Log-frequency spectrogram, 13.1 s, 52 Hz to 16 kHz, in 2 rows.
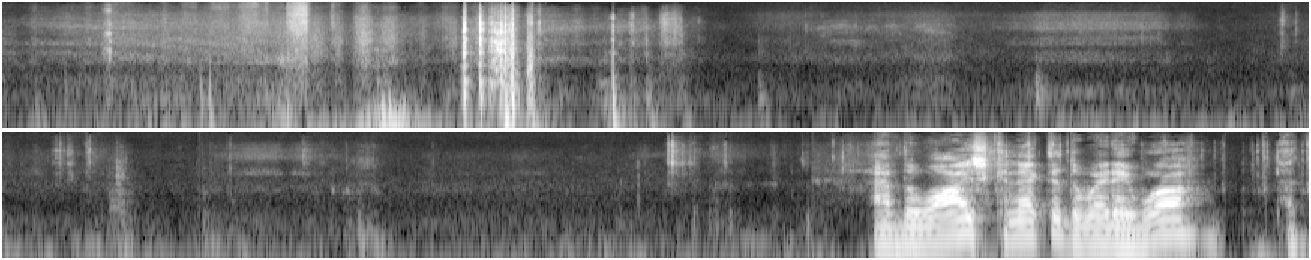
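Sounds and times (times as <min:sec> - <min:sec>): faint breathing: 0:04.0 - 0:06.1.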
